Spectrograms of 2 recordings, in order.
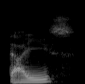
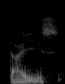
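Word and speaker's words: Thaïs: Like they have Nocturne, they have Meditation from Thais. I didn't pronounce that right. I actually wait, no, it is Meditation from Thais. Thais.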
